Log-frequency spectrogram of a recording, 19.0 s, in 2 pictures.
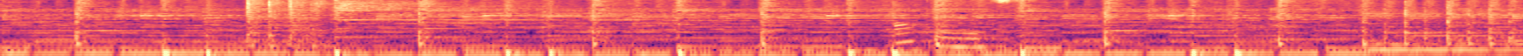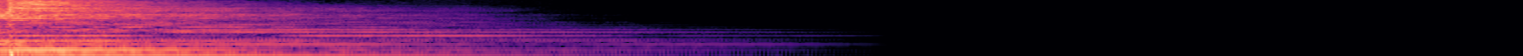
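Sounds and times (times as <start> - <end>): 
uplifting energetic and inspiring guitar: 0.0 - 14.6.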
